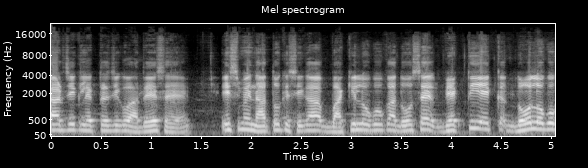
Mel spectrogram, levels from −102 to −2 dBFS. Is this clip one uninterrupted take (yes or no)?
yes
